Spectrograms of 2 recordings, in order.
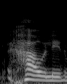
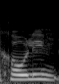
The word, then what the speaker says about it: Howlin: jóvenes eh Hola Cómo se dice tu apellido lo quiero decir bien haulin todo el mundo me dice hlin Está bien también hain gracias por estar guionista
